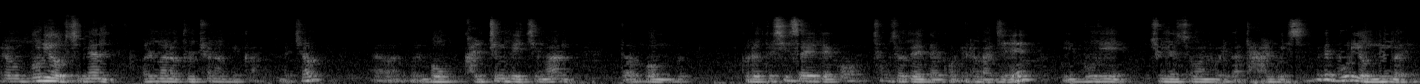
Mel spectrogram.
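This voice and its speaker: Pastor preaching in an echoey church. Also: male voice, mid-range voice, moderate pace, mellow, recorded from a distance, a little hiss or hum. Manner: teaching with questions to the congregation. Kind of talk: sermon. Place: church sanctuary.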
